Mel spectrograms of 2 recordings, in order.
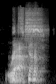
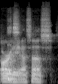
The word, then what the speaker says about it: rasp: Rasp. It's got a P on the end. It does? I thought it was just RASS.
